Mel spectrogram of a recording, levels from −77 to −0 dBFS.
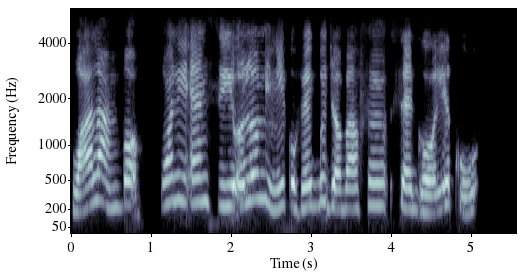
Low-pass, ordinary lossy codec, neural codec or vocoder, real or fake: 5.4 kHz; none; codec, 32 kHz, 1.9 kbps, SNAC; fake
